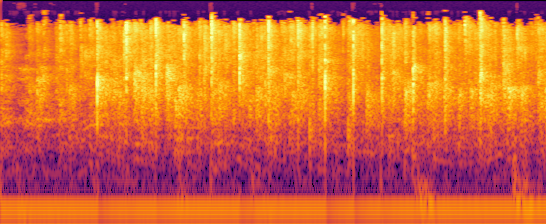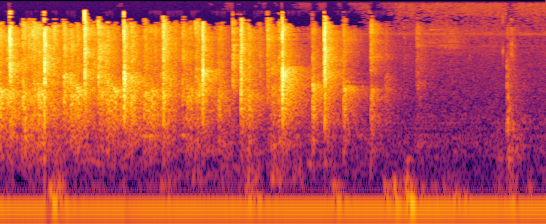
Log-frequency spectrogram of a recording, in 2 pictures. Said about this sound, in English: Well, so you've heard the debate. It's time to make a decision. But I can't I can't judge the applause. I'm biased.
